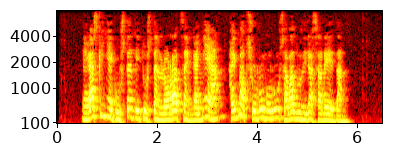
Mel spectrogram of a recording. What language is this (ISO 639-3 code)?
eus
